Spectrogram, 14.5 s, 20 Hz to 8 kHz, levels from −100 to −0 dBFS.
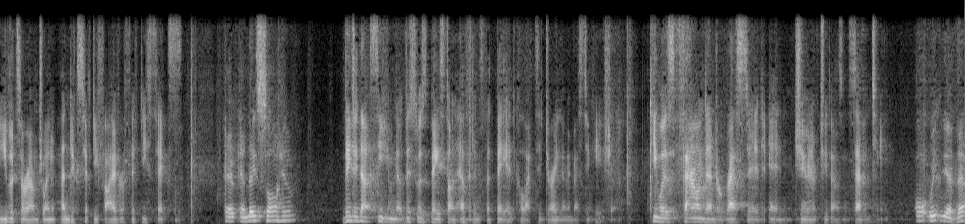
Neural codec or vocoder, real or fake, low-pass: codec, 16 kHz in and 24 kHz out, 1.1 kbps, FireRedTTS-2 codec; fake; 7.2 kHz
